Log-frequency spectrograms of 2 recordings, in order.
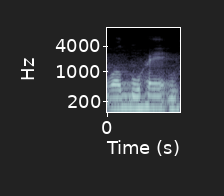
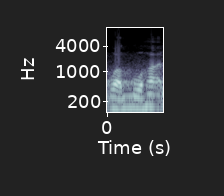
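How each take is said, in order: First: The word ends with an 'e'-like vowel. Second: The word ends with an open 'a' vowel. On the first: This is a variant reading. "dibacanya wadduhe ya, kan jadi beda" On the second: This is the usual reading. "misalnya kalau wadduha"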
